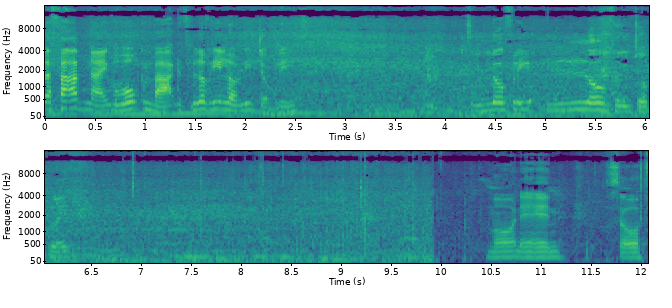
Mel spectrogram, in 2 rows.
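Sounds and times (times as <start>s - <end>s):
heavy rain on an umbrella: 5.5s - 9.9s.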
